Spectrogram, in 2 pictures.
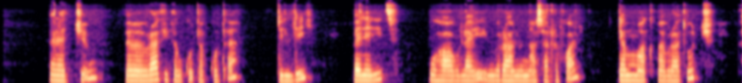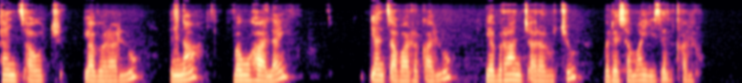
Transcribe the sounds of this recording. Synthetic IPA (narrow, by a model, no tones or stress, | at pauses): ɾəd͡ʒːɪm | b̥əməβɾat̪jɛt̪ʰəŋkʰʼot̪ʼəkʰːot̪ʼə | d̪̥ɨlːɨj | b̥ələlit̪ʰ | wʊɦawlajmɨɾanunasarːɨfa̰l | d̪̥əmːakʼməβɾat̪ʰo̞t͡ʃː | kʰəɨnsʼa̰wo̞t͡ʃː | jaβəɾalːu | ʔɨnːa | bəwʊɦalaj | jansʼaβarːəkʼalːu | jɛβɨɾhant͡ʃʼa̰ɾəɾo̞t͡ʃːɪm | wɔd̪əsəmajːɪzə̰lkʼa̰lːu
